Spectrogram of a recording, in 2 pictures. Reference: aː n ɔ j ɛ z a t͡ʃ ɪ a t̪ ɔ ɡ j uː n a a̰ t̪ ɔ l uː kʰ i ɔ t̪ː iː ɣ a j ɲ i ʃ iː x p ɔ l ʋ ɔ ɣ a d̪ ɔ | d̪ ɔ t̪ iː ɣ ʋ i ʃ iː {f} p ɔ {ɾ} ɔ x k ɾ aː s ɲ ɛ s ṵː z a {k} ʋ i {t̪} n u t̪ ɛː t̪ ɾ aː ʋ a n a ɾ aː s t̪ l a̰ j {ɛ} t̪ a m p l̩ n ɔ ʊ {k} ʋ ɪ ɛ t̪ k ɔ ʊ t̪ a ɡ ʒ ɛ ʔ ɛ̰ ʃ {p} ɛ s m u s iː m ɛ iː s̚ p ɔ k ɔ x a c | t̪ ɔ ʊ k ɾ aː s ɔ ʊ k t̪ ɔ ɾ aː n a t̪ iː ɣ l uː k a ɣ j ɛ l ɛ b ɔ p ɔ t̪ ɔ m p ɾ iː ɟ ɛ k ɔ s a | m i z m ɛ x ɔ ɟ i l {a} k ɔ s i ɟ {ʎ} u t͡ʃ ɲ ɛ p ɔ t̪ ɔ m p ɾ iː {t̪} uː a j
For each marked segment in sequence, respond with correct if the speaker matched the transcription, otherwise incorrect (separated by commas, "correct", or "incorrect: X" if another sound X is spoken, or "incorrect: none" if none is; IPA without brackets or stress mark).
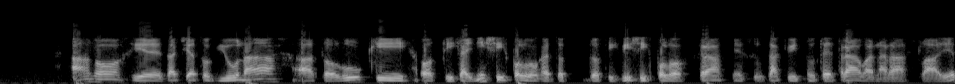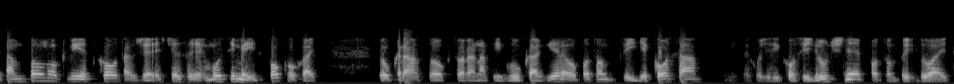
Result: incorrect: x, incorrect: l, correct, correct, correct, correct, incorrect: c, incorrect: i, incorrect: ɾ, incorrect: d̪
